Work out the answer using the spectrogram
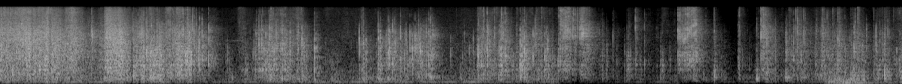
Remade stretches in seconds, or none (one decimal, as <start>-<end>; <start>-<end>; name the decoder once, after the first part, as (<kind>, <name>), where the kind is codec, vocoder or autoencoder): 2.6-3.2 (vocoder, BigVGAN v2)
